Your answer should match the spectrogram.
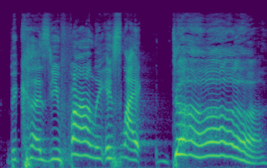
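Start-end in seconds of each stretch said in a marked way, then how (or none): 2.3-3.5 loud high comic duh; slap-your-forehead duh; preacher mocking own blindness. Mock realization.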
